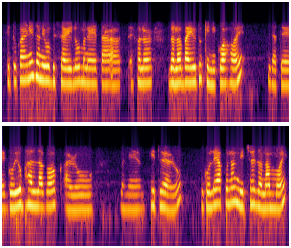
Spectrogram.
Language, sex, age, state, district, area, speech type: Assamese, female, 18-30, Assam, Sonitpur, rural, conversation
